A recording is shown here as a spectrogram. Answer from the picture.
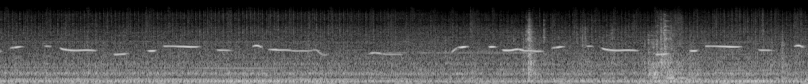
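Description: Whistling in short high notes and slides, a wandering tune, over a steady low engine hum; two sharp clicks about five and six and a half seconds in.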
